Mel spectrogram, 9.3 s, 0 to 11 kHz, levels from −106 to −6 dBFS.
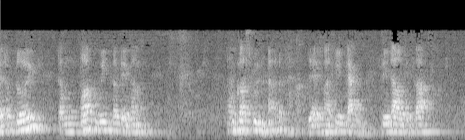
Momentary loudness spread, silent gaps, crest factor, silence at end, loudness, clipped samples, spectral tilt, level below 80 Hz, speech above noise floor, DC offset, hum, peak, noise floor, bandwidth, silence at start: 20 LU; none; 18 dB; 0 s; -17 LUFS; under 0.1%; -11 dB/octave; -52 dBFS; 22 dB; under 0.1%; none; 0 dBFS; -38 dBFS; 5.8 kHz; 0 s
